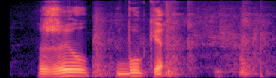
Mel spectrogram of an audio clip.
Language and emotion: Russian, neutral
